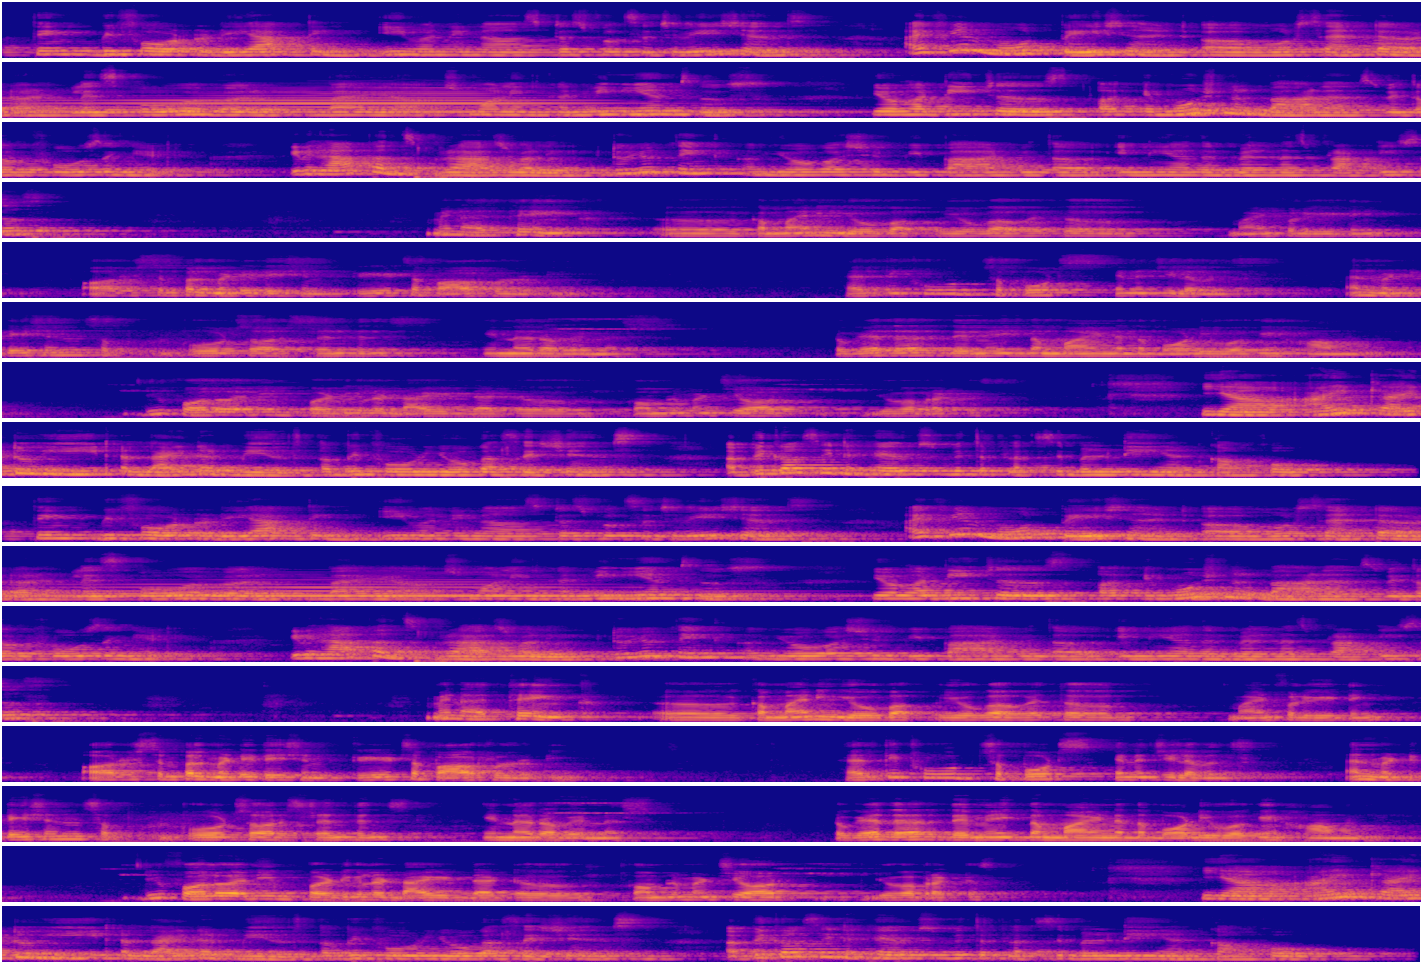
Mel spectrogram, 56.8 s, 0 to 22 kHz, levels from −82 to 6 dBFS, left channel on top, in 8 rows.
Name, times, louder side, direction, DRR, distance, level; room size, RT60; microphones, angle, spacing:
voice 1, 0.2-4.0 4.5-10.9 11.5-15.0 15.6-21.5 48.1-52.8 53.3-56.1, left 1 dB, 20° left, 2 dB, 2.5 m, -26 dB
Wind instrument woodwind instrument, 6.8-11.3, right 2 dB, 90° left, 1.7 m, -30 dB
voice 2, 23.4-27.0 27.4-28.3 28.8-31.3 32.6-34.6 35.1-37.5 37.9-38.7 39.7-42.4 43.2-47.5, right 4 dB, 60° right, 9 dB, 0.7 m, -27 dB
18.5 x 11.5 x 5.9 m, 1.2 s
head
